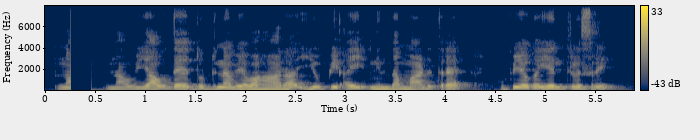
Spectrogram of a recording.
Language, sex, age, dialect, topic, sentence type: Kannada, male, 31-35, Central, banking, question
